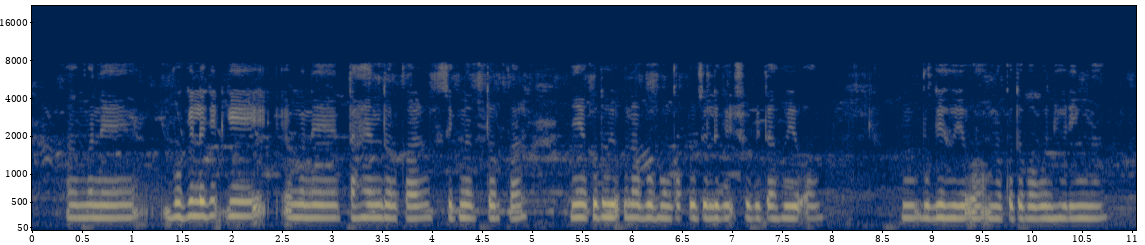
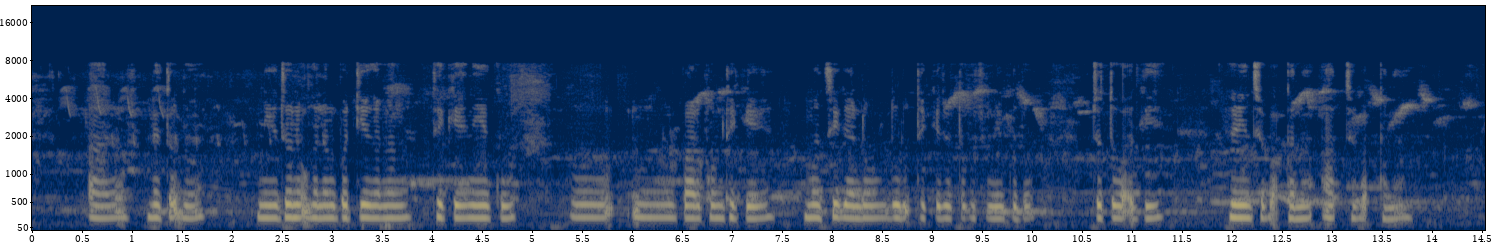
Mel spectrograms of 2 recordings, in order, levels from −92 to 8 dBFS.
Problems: constant background noise, background conversations at intervals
